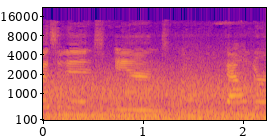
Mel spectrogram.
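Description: A woman talking over a steady rumble of road traffic from an elevated highway.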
